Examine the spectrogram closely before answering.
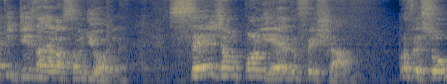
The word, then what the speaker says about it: Euler: assim, a gente escreve Euler, né, mas a pronúncia é Euler, tá, gente? Então nós vamos estudar essa relação. E o que é que diz a relação de Euler?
